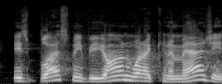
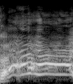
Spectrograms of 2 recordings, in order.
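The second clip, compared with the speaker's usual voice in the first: sudden high exasperated "Ah" cry; 3 dB louder than usual. Retold or imitated. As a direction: throw up your hands with a sharp high yelp. Exasperated at chaotic household.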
